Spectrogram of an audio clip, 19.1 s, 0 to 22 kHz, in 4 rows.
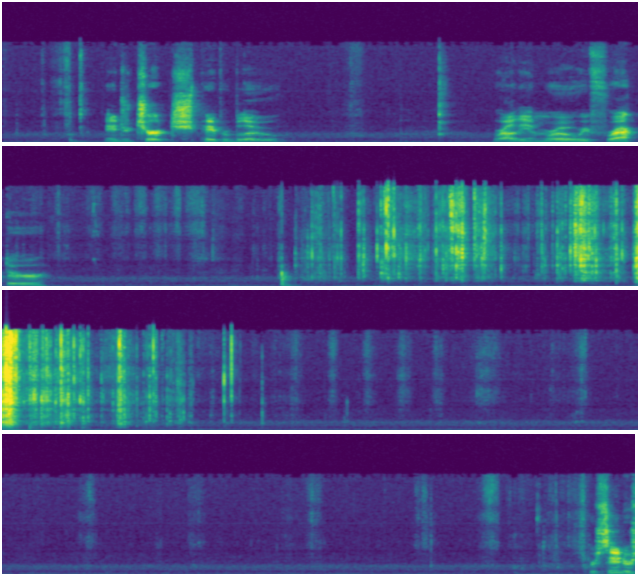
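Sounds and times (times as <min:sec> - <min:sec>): foil wrapper tearing and crinkling: 0:07.0 - 0:11.4.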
